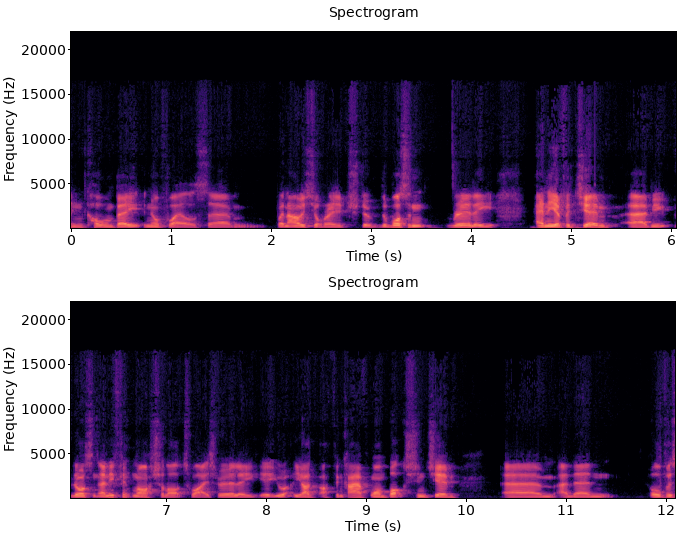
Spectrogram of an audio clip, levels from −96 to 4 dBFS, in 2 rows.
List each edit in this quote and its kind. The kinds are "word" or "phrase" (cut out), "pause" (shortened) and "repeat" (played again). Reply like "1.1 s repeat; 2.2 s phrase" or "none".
none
